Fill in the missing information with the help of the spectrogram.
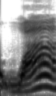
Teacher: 그 반모음 오와 우, w 모음이 결합된 이중모음 같은 경우는 와 같은 경우는 오와 아의 결합이에요. 그래서 와 할 때는 우리가 오 발음을 하면서 아 발음으로 입 모양이 변하기 때문에 이것을 이중모음이다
